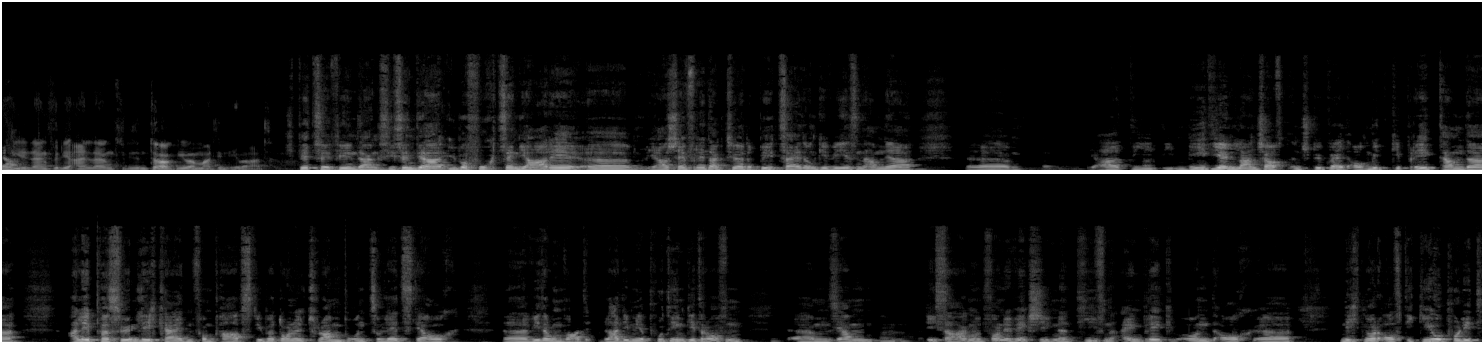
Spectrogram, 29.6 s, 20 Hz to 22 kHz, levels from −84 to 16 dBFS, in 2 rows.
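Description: From 21.82 to 26.67 s the sound turns rough and slightly doubled. This is channel delay (comb filtering): one channel lags the other by roughly 20 ms, and summing them cancels evenly spaced frequencies, with the first notch near 30 Hz.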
